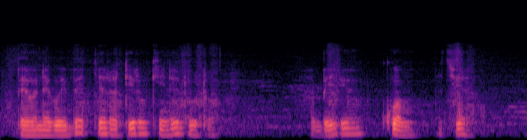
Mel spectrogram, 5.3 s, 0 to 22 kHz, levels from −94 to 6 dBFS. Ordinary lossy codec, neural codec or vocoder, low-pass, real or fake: AAC, 48 kbps; none; 7.2 kHz; real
